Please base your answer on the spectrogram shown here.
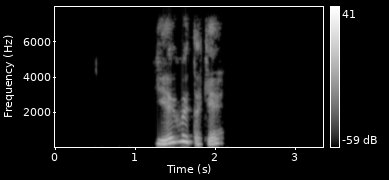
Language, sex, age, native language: Icelandic, female, 20-29, Icelandic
